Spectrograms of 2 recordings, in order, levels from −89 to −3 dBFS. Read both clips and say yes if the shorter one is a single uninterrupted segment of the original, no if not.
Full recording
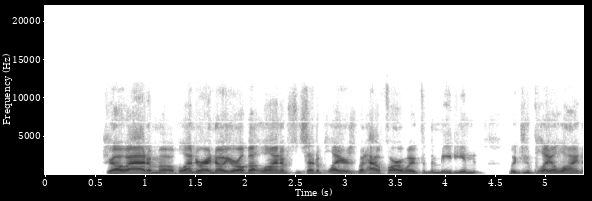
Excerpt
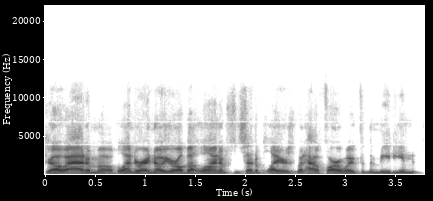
yes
